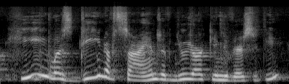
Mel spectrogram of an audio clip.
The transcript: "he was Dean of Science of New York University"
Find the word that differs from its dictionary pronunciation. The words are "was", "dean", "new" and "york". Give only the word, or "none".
none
